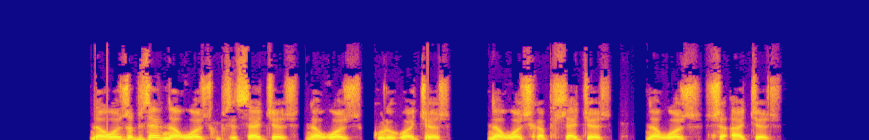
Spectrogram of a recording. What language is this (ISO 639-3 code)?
kbd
